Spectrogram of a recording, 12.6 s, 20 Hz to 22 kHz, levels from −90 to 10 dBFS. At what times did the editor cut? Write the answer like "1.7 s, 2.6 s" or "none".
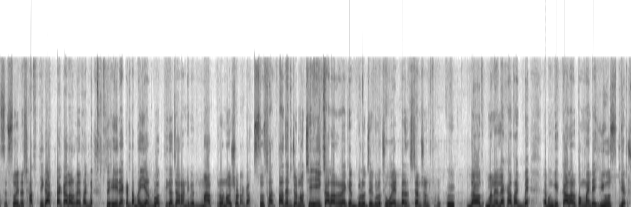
5.1 s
